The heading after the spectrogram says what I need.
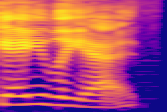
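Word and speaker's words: galea: And it's spelled G-A-L-E-A. And it's pronounced Galia.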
